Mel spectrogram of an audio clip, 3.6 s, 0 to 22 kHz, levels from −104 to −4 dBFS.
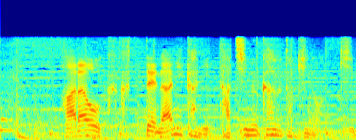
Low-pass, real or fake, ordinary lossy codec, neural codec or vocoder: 7.2 kHz; real; none; none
